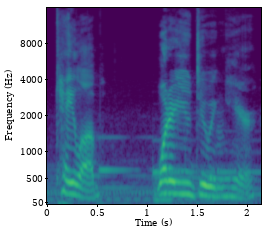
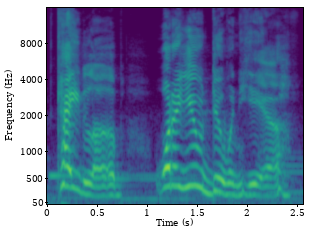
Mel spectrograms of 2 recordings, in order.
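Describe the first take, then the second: First: It is said in a neutral accent. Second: It is said in a Southern accent.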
